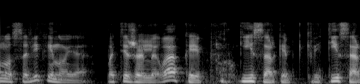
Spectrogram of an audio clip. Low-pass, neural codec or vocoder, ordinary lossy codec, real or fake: 7.2 kHz; none; MP3, 96 kbps; real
